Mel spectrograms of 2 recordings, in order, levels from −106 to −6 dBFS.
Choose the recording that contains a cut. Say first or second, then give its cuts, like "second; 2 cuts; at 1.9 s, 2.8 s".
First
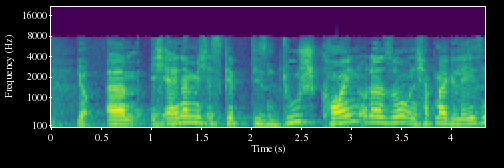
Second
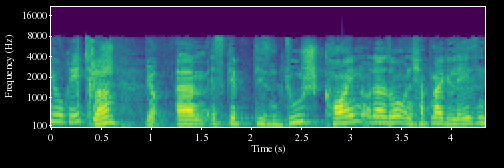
second; 2 cuts; at 1.6 s, 3.4 s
